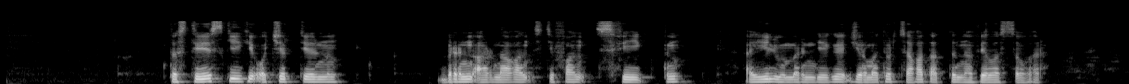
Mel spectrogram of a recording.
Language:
Kazakh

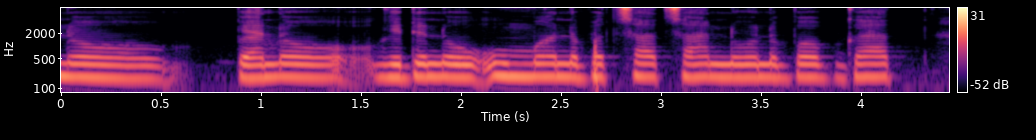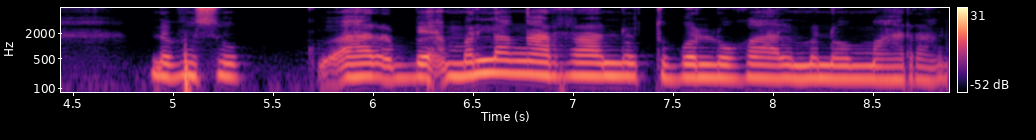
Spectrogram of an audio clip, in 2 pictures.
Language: Notsi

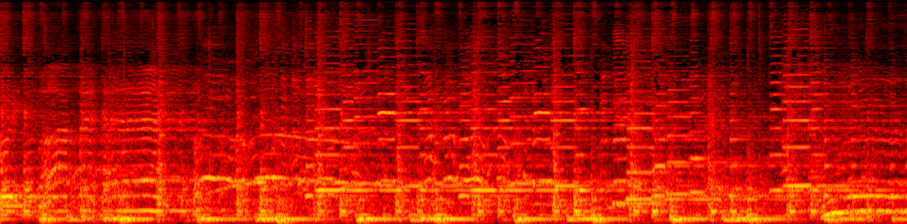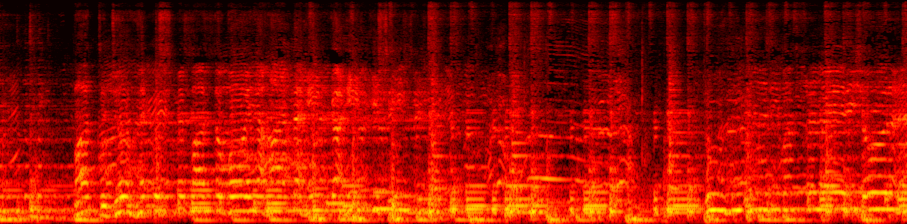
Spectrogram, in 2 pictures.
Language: Portuguese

